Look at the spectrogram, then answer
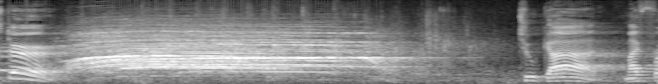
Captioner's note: cheers, applause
